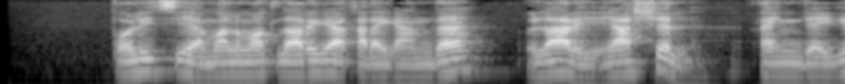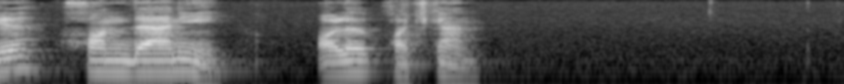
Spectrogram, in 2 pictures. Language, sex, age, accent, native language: Uzbek, male, under 19, Buxoro, Tajik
